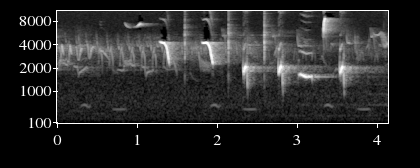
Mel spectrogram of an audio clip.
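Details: Thrush nightingale song beginning with soft twittering, then loud descending whistles and a series of emphatic sharp notes, each dropping into a short steady tone, about half a second apart.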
